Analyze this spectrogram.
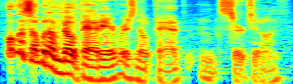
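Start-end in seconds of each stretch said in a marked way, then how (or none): none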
